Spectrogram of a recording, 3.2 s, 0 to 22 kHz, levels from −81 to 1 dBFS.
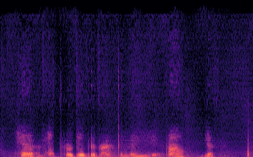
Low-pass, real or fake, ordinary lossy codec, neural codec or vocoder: none; fake; none; codec, 44.1 kHz, 0.9 kbps, DAC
